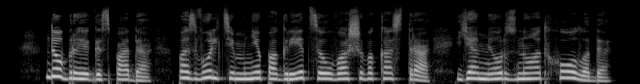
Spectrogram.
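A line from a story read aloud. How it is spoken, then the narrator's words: Frightened girl, timid voice. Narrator (Russian): Бедная девушка сильно трусила … боязливым голосом сказала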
